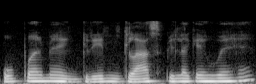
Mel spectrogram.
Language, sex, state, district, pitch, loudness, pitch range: Hindi, male, Bihar, Patna, 140 Hz, -12 LUFS, 130-145 Hz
